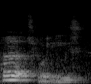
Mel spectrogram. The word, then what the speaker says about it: Pertuis: Well, the Pertwees, if we want to go right back, there was a place, there still is a place in France, in the Provence area, called Pertwee, and it's spelled Pertuis.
